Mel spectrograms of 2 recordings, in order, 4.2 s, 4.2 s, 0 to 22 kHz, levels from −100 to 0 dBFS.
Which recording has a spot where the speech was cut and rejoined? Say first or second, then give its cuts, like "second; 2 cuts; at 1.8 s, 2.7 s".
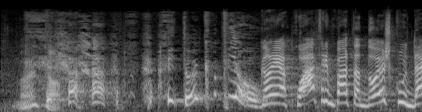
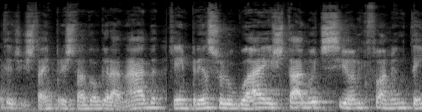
second; 1 cut; at 1.6 s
